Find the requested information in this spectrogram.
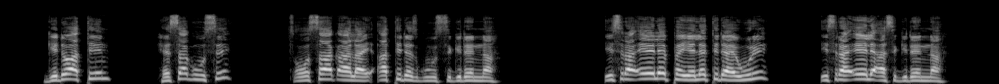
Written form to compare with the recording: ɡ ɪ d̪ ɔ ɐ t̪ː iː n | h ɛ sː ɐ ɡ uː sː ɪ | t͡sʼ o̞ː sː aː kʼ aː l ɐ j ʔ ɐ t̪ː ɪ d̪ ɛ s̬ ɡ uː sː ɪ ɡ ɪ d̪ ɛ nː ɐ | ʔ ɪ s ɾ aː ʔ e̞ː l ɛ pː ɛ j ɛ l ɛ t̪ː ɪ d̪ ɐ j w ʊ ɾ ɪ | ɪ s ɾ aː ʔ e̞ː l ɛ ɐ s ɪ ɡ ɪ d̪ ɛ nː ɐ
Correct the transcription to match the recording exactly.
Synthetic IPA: ɡ ɪ d̪ ɔ ɐ t̪ː iː n | h ɛ sː ɐ ɡ uː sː ɪ | t͡sʼ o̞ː sː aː kʼ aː l ɐ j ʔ ɐ t̪ː ɪ d̪ ɛ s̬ ɡ uː sː ɪ ɡ ɪ d̪ ɛ nː ɐ | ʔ ɪ s ɾ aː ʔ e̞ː l ɛ pː ɛ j ɛ l ɛ t̪ː ɪ d̪ ɐ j w ʊ ɾ ɪ | ɪ s ɾ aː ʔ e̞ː l ɛ ɐ s ɪ ɡ ɪ d̪ ɛ nː ɐ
